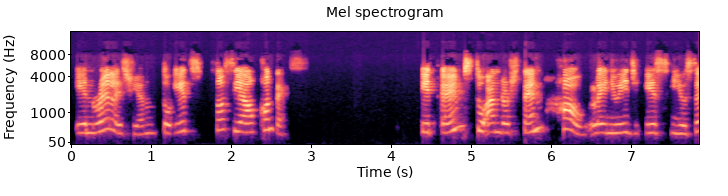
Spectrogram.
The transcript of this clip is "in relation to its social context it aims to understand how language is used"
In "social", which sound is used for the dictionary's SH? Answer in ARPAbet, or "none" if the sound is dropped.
none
